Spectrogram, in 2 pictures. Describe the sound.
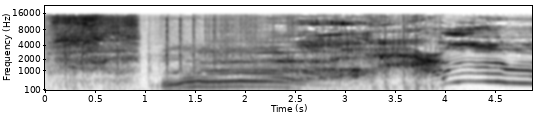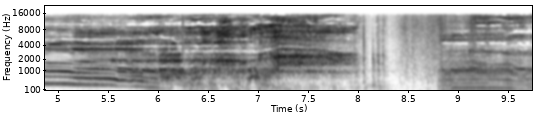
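A bear, Carlos, gives a loud, drawn-out yawn on waking from a nap on his sofa in a construction trailer: long groaning, moaning vocal bursts that swell and sink in pitch, a shorter one followed by a longer rumbling one, with another starting at the end.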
